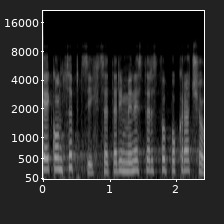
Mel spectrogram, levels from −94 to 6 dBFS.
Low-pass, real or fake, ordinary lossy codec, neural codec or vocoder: 7.2 kHz; real; Opus, 24 kbps; none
